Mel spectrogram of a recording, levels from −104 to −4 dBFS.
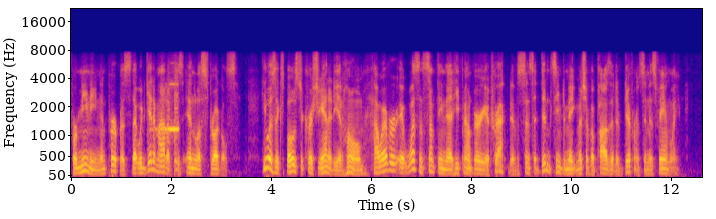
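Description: Loudspeaker feedback squeal, from 1.55 to 2.18 s: a microphone is picking up the loudspeaker it drives, and at 1.2 kHz the gain around that loop rises above one, so the tone feeds on itself. It swells over roughly half a second into a steady whistle that ends up a few decibels louder than the speech, then stops at 2.18 s.

AMR comfort noise appears three times: 3.51 to 3.53 s, 3.77 to 3.79 s, and from 12.47 s to the end at 12.63 s. The phone judged the talker silent and stopped sending speech frames for 20 ms, 20 ms and about 156 ms, and the receiver filled those gaps with synthetic noise built from a rough level and spectrum. The real background gives way to a smooth, even hiss that switches in and out. The wideband codec carrying the speech adds only light colouring, which fits a rate of about 12.65 kbit/s.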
